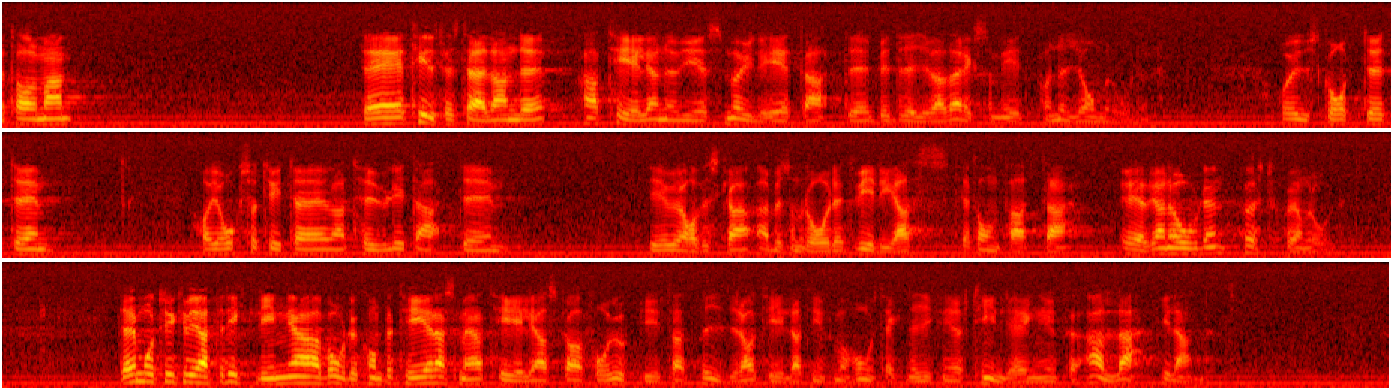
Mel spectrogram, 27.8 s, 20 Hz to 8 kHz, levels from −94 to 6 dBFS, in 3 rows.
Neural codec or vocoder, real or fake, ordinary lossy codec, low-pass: none; real; none; none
